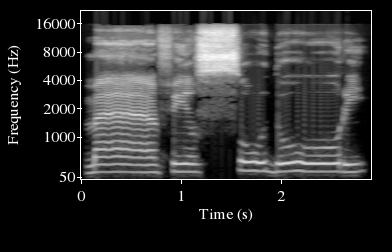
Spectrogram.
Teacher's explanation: দু তিন আলিফ টেনে রকে সাকিন করতে হবে কারণ মধ্যে আরজি তিন আলিফ টেনিয়া পড়িতে হয়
